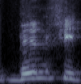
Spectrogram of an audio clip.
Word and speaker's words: Benfey: But I'm thinking, I'm not sure I pronounced the name, Christopher Benfey. Is that right? – Benfey, you know? Yeah, I think, yeah, yeah.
